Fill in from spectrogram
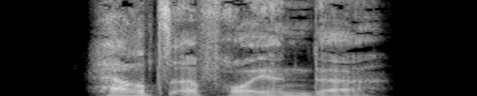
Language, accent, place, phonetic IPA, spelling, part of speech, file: German, Germany, Berlin, [ˈhɛʁt͡sʔɛɐ̯ˌfʁɔɪ̯əndɐ], herzerfreuender, adjective, De-herzerfreuender.ogg
- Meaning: 1. comparative degree of herzerfreuend 2. inflection of herzerfreuend: strong/mixed nominative masculine singular 3. inflection of herzerfreuend: strong genitive/dative feminine singular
